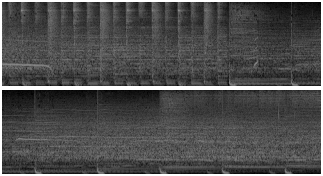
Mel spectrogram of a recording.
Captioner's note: cheers and applause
